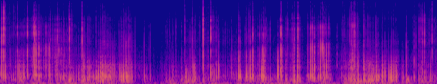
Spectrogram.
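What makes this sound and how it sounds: Long nails and fingertips scratch across a black pyramid-textured faux leather board, making dense, crackly scraping with quick bright ticks over a low rustle. The scratching runs in bursts, easing briefly near the middle before picking back up.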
